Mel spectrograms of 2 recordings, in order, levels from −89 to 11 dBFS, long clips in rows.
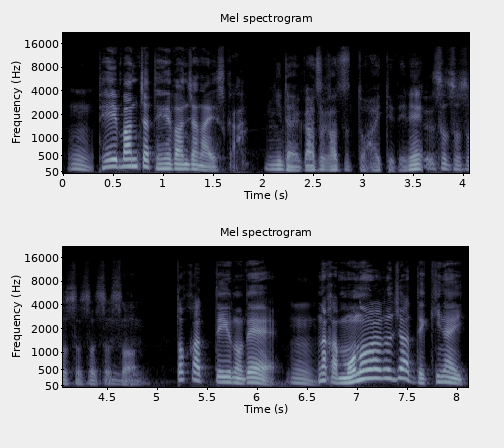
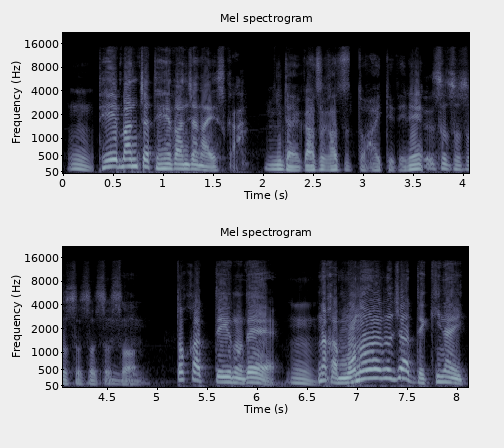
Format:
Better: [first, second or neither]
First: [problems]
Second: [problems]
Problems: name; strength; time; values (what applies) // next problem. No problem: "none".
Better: first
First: none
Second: distortion; heavy; 9% of the sound clipped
